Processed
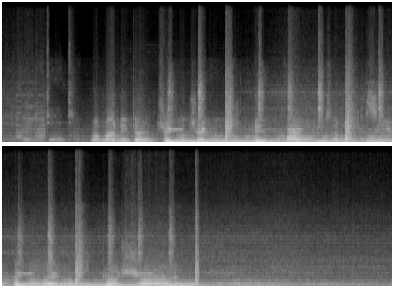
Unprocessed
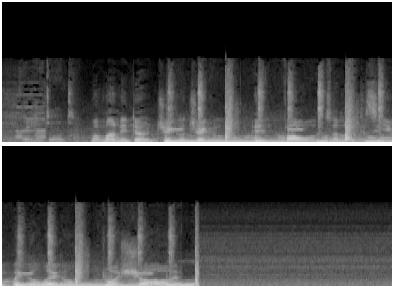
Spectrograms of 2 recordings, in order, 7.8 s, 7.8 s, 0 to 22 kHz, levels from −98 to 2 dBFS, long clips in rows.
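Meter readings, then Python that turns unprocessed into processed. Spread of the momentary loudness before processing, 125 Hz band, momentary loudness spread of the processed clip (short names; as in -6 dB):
16 LU, -2.5 dB, 19 LU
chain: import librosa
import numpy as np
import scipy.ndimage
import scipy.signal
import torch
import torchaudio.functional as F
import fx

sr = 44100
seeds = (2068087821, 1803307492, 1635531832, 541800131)

y = fx.lower_of_two(x, sr, delay_ms=1.9)
y = fx.echo_diffused(y, sr, ms=900, feedback_pct=50, wet_db=-14)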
